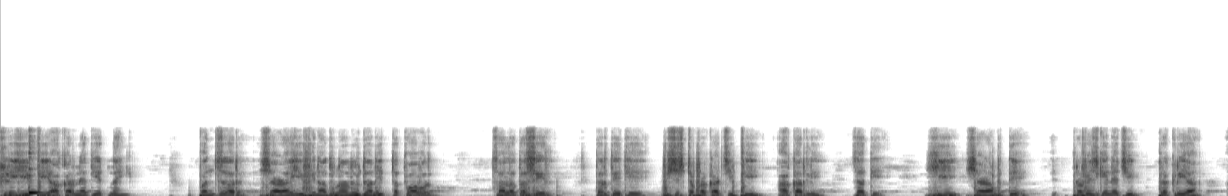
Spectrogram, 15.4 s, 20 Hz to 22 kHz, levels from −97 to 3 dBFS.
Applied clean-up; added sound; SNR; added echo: classical method WPE with log-MMSE.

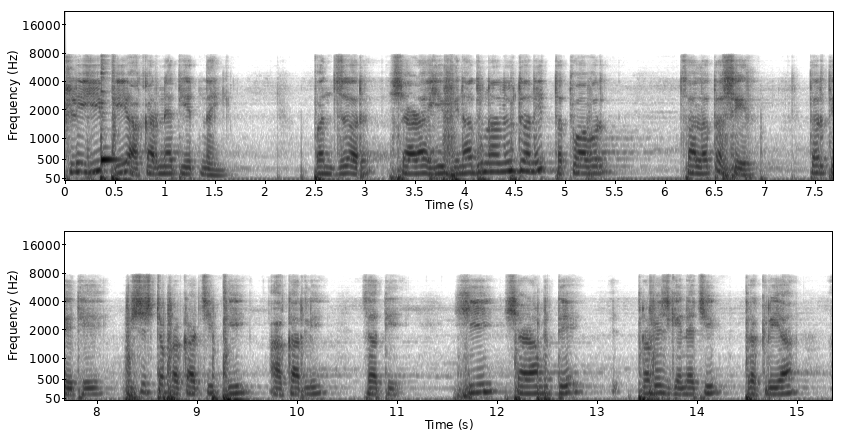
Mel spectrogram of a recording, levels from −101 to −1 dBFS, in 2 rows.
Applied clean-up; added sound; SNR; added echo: none; Cowbell; -2 dB; reverberation time 0.2 s.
